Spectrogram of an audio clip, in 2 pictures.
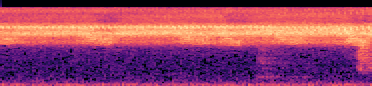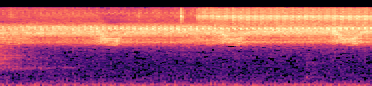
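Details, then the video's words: Evening crickets at an old farm with a disused windmill with rusty broken blades. Continuous high-pitched shimmering trills fill the clip, with a couple of brief knocking sounds and a slight swell in loudness toward the end. "Evening Cricket Sound"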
